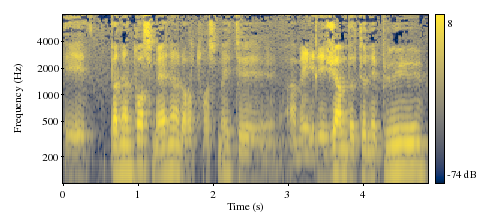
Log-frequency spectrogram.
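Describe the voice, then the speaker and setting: A man with a warm, mellow voice speaks in a casual, conversational way, as if sharing memories with an interviewer. His speech rambles, full of fillers and restarts. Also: mid-range voice, steady tone, normal speed. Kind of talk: casual personal storytelling.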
